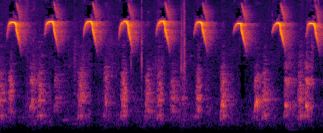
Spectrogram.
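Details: Little Serama chick with strong pipes: piercing high peeps, each sliding up then dropping, given about twice a second in a steady run of eight, with soft low scratching underneath.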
